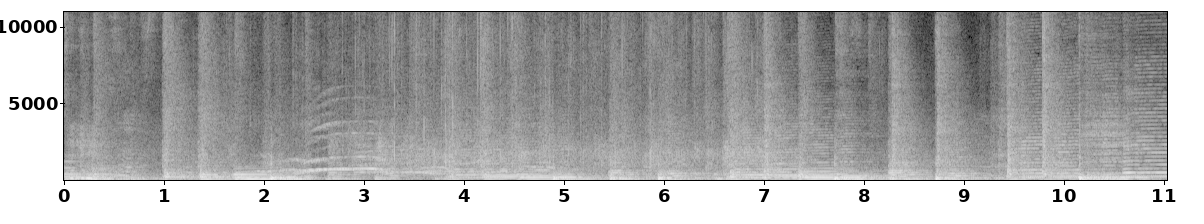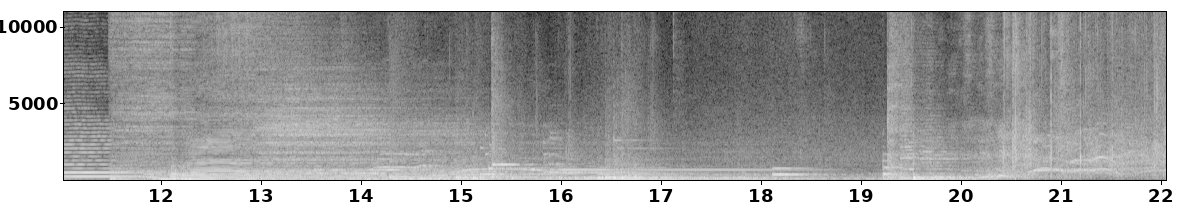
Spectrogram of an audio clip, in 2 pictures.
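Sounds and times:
upright double bass: 0.0s - 18.3s
saxophone: 1.7s - 16.2s.

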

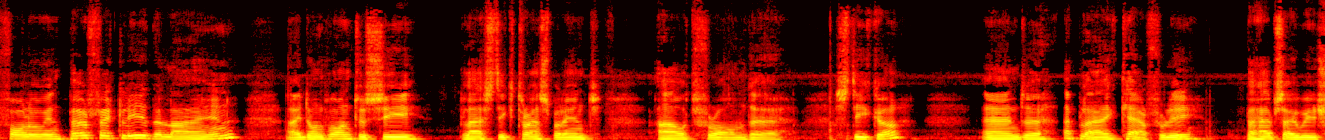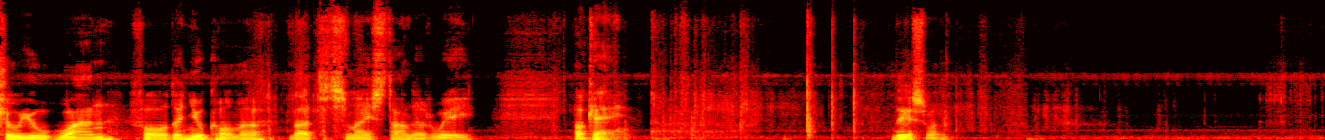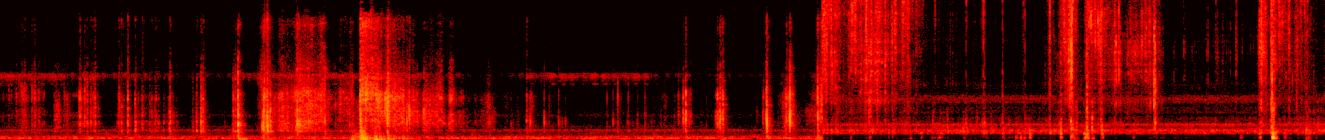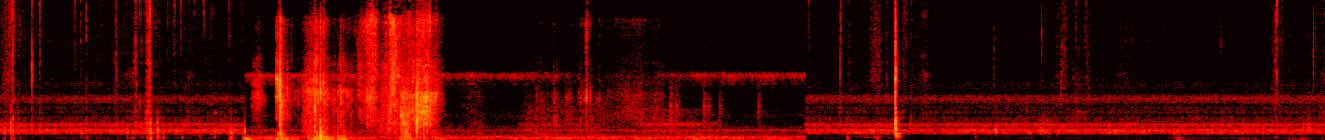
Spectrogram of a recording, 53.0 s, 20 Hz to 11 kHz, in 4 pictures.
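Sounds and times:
plastic sheet crinkling: 34.7s - 42.2s.

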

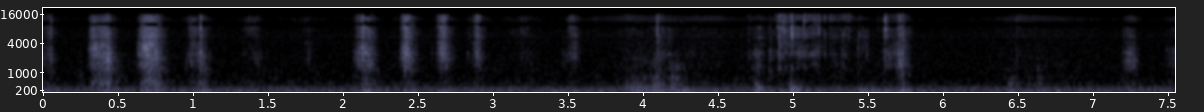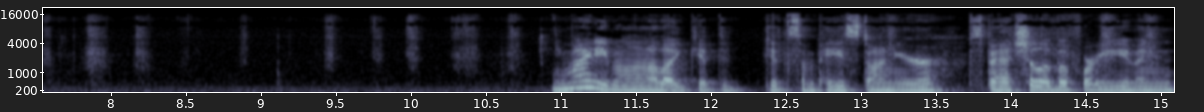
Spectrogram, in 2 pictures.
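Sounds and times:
palette knife scraping paste: 0.0s - 3.6s, 7.2s - 11.0s, 12.7s - 15.0s.

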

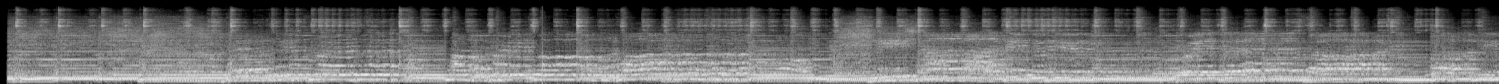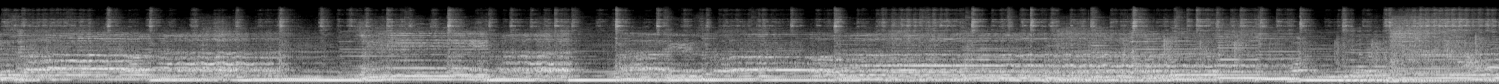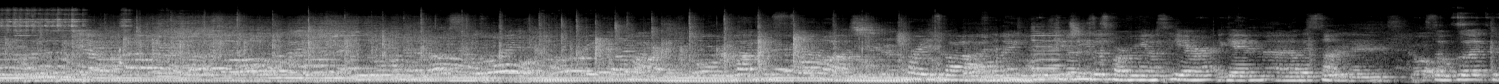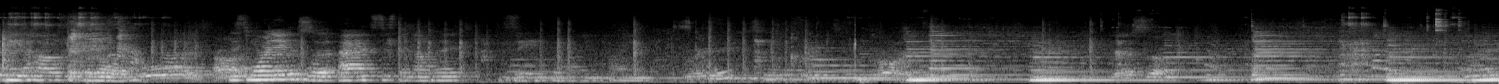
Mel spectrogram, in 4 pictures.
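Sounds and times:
tambourine shaken: 0.1s - 39.2s, 44.2s - 47.7s, 58.3s - 59.9s
group singing through microphones: 0.1s - 54.4s, 58.4s - 59.9s
held chords: 0.1s - 59.9s.

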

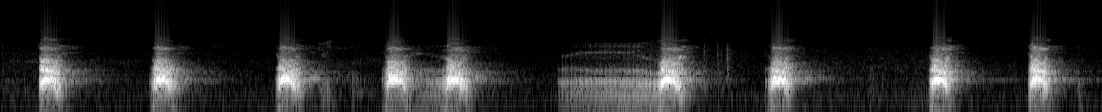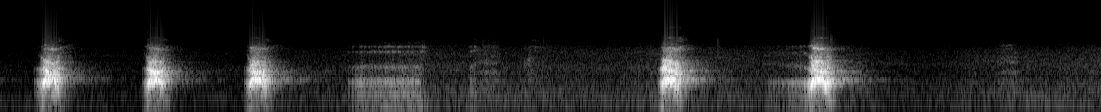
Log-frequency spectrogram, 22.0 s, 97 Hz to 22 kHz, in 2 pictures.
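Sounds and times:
dog barking deeply: 0.4s - 2.1s, 2.7s - 5.0s, 5.6s - 7.0s, 7.6s - 8.3s, 9.3s - 10.8s, 11.4s - 14.0s, 17.6s - 18.2s, 18.8s - 19.8s
dog growling: 5.6s - 6.7s, 14.5s - 16.0s, 18.7s - 19.5s.

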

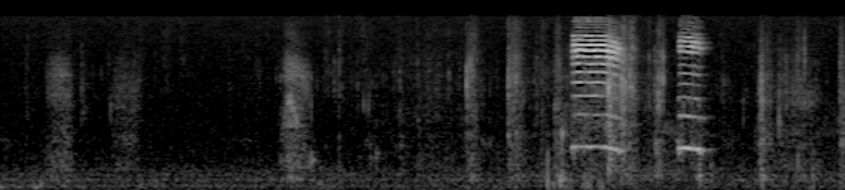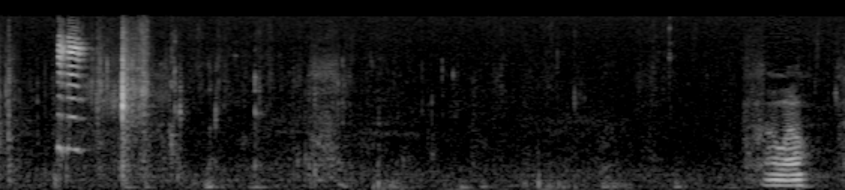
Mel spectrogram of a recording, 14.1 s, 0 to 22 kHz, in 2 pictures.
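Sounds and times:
dog chewing toy: 2.4s - 12.8s
wrapping paper rustling: 3.2s - 8.6s
squeaky toy squeaking: 4.8s - 6.0s, 7.5s - 7.8s.

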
